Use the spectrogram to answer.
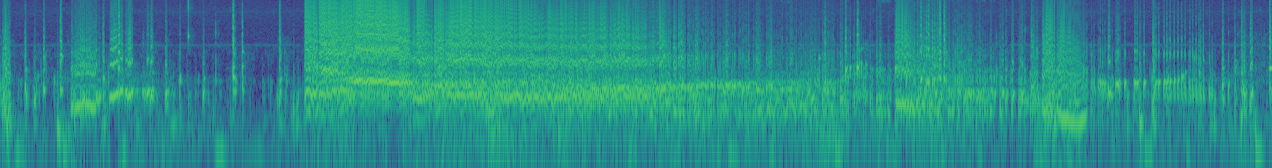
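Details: Loud, continuous gurgling and rumbling with squeaky, gliding tones, phone pressed against the belly of a visibly uncomfortable person digesting a breakfast of toast, eggs and milk: loud bowel sounds (borborygmi).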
